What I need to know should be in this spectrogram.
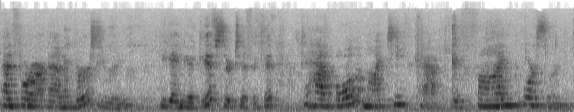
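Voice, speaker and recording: A woman's voice: a little high, unhurried, lightly acted. A woman playing a boastful, well-to-do reunion guest who gushes and shows off in an amateur comedy skit. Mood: gushing, boastful. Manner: gushing, showing off. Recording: roomy, distant, noisy live stage recording.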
